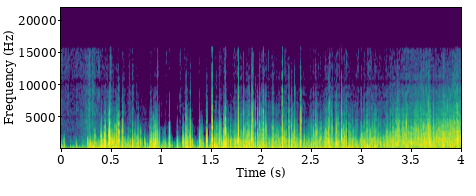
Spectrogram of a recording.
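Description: Gale-force wind of at least 40 mph buffeting a phone's microphone: loud, gusty, unbroken wind noise with a constant low rumble and rapid flutters.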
